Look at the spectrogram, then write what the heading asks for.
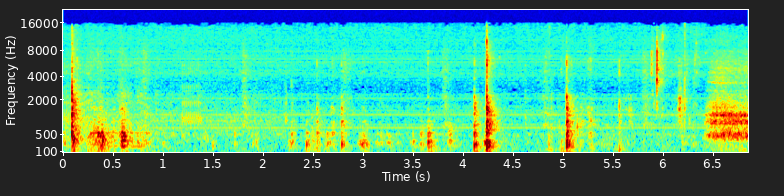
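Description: Faint, sparse clicks and small taps of a soldering iron and tinned copper wire being worked against a potentiometer body on a circuit board, with the sharpest clicks about four and five seconds in.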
